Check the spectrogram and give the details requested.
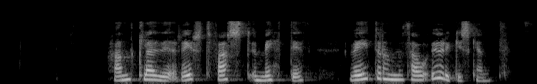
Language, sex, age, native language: Icelandic, female, 40-49, Icelandic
